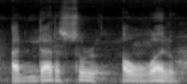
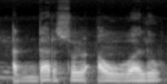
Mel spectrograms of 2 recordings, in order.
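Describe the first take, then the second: First: The two words are joined together. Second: The same.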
